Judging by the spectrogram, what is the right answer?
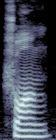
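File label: "shuang1", Mandarin Chinese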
